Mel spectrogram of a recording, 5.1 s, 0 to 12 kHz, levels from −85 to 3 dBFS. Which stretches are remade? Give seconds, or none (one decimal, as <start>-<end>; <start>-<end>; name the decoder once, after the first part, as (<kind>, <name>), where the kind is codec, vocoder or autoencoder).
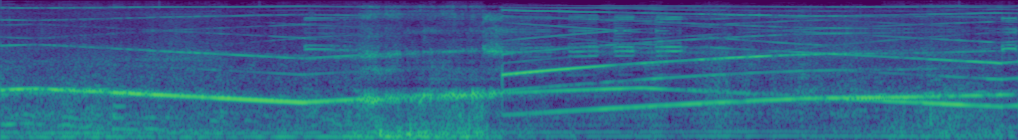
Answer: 1.8-2.5 (codec, HILCodec)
